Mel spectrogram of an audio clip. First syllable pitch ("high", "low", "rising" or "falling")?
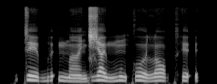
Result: falling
